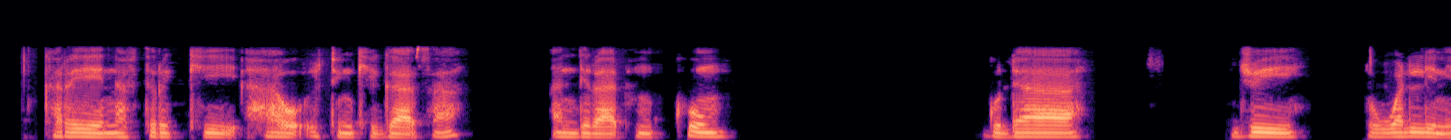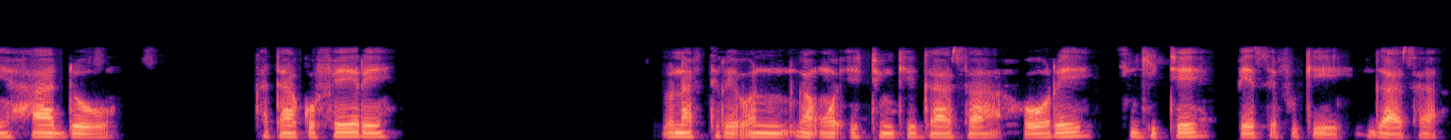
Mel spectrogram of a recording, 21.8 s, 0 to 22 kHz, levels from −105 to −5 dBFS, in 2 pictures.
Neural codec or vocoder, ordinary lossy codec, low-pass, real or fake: none; AAC, 48 kbps; 5.4 kHz; real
